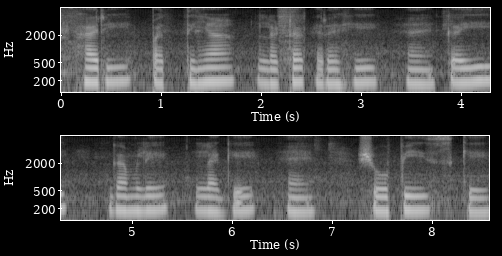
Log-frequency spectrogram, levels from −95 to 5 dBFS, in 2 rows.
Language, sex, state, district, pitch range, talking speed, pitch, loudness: Hindi, female, Uttar Pradesh, Muzaffarnagar, 180-195 Hz, 85 wpm, 185 Hz, -28 LUFS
